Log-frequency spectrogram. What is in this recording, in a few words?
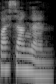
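"pasangan", Indonesian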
